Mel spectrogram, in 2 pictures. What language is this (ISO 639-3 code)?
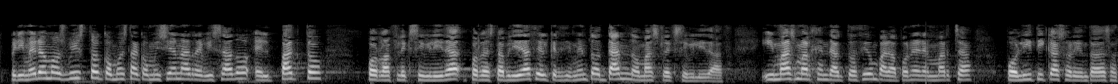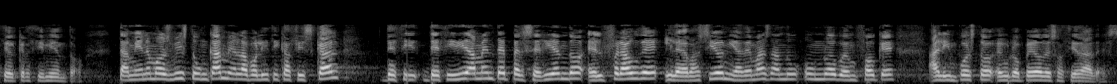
spa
